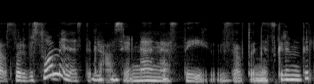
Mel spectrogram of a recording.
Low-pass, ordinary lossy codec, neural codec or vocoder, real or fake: 7.2 kHz; Opus, 64 kbps; none; real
